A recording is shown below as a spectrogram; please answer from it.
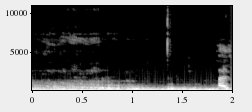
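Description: Noisy motorcycle engine running in the street, a loud, steady low rumble.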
